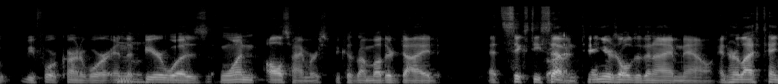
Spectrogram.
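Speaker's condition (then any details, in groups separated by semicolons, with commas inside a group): No condition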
